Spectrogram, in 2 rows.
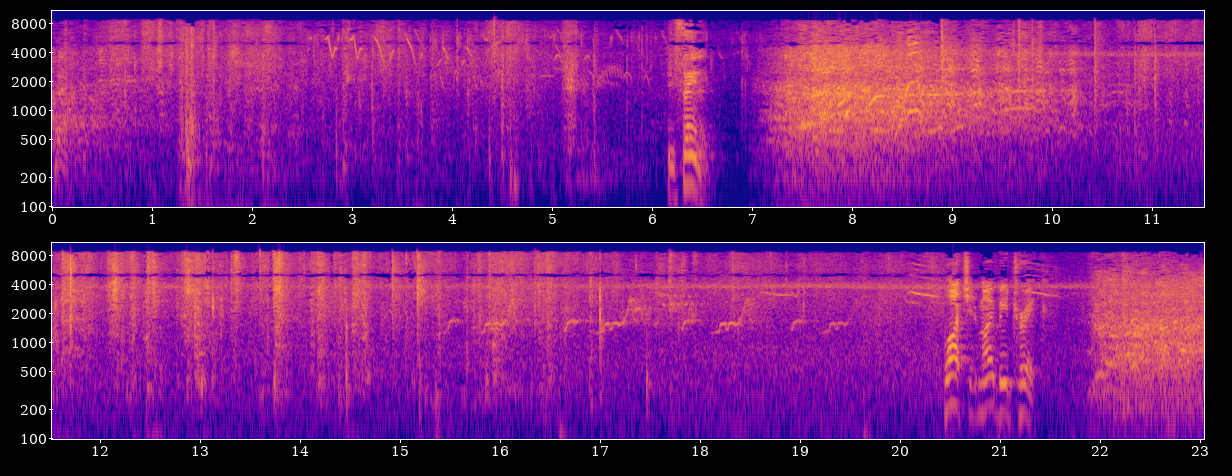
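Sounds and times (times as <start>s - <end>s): footsteps on wooden porch: 0.0s - 6.1s, 9.6s - 21.9s
birds chirping: 0.0s - 23.0s
studio audience laughter: 7.1s - 11.3s, 21.9s - 23.0s.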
